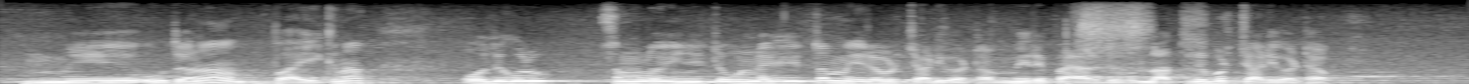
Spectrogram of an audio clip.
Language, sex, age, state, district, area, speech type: Dogri, male, 18-30, Jammu and Kashmir, Jammu, urban, spontaneous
